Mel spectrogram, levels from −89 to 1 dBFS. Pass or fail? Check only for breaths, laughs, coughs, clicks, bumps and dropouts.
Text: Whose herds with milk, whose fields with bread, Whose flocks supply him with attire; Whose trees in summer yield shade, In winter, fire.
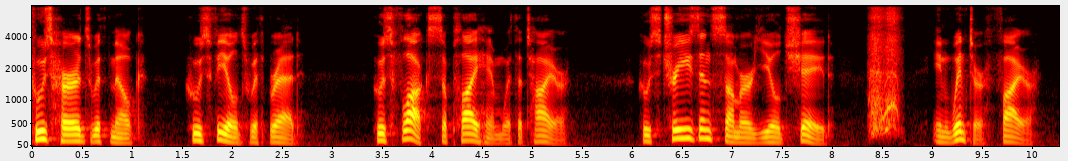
fail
